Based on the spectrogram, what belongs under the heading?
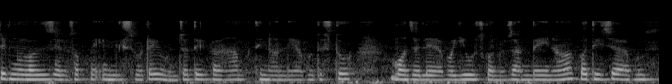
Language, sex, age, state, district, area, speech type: Nepali, female, 18-30, West Bengal, Darjeeling, rural, spontaneous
